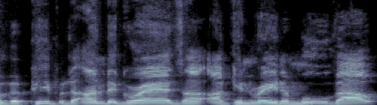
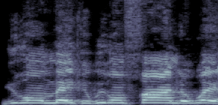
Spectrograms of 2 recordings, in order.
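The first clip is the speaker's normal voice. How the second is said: higher voiced big cousin cheering him on; cousin's encouragement; 8 semitones higher than usual. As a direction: imitate the cousin reassuring him, pitched up. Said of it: "He's like".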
